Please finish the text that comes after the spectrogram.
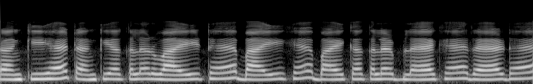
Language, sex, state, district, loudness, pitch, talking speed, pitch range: Hindi, female, Odisha, Khordha, -14 LUFS, 245 Hz, 180 wpm, 230-260 Hz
